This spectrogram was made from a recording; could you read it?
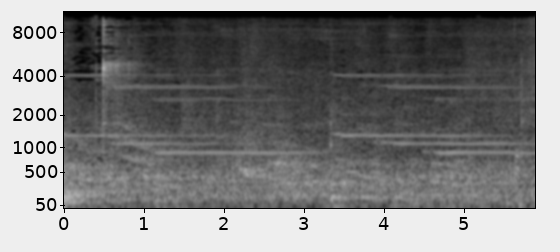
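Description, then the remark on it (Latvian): A parliament chamber bell rings before a vote on declaring a bill urgent, with a steady, sustained metallic tone over a low murmur, restarting once partway through. “Lūdzu zvanu.”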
